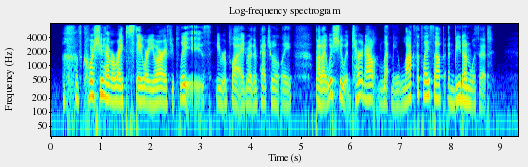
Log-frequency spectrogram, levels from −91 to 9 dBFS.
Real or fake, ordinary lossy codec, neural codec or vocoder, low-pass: fake; MP3, 48 kbps; codec, 16 kHz, 6 kbps, DAC; 7.2 kHz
